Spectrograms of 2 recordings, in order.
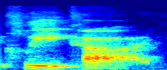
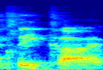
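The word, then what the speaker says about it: Klee Kai: is a al he's actually called a Alaskan Cleai, right? It's spelled K L E E K A I. Yes. And um that means he's an Alaskan Well, he's Alaskan Cleai, but he's a miniature husky.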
